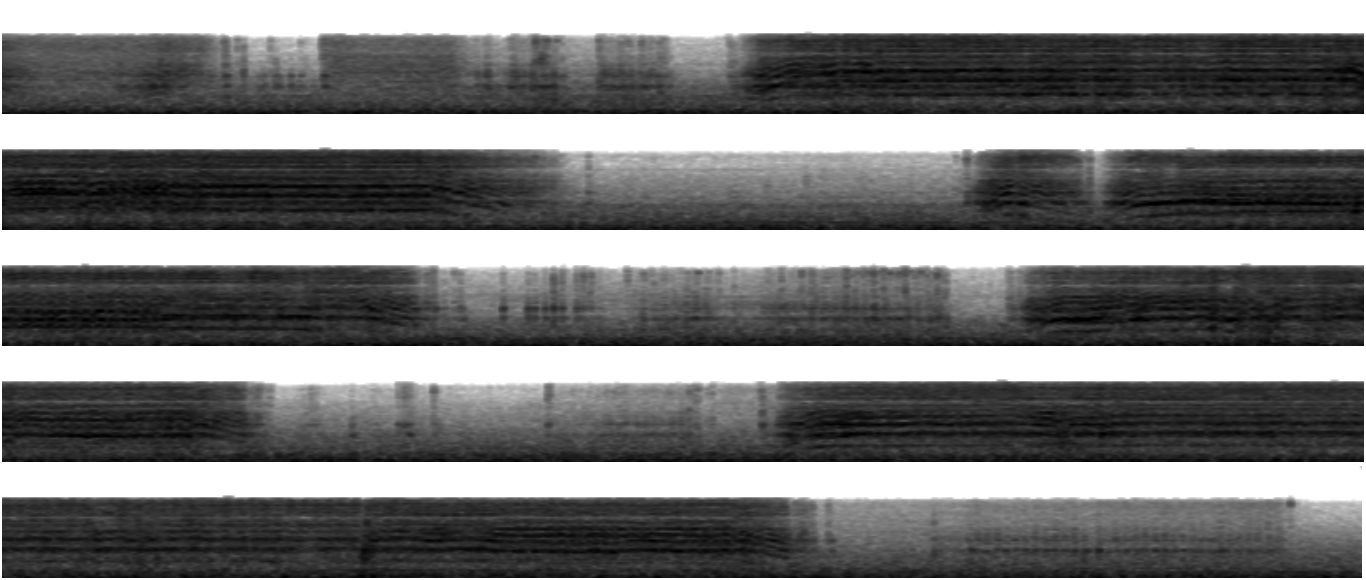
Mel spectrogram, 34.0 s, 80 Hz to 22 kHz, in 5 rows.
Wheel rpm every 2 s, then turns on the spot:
10, 20, 180, 200, 110, 10, 110, 130, 20, 80, 130, 20, 120, 160, 160, 90, 20.
16-18 22-24 32-34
